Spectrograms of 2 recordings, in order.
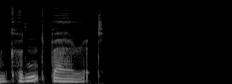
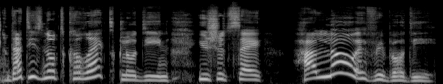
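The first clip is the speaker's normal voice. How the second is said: excited correction; 5 semitones higher, 3 dB louder than usual. A narrator's reading. Mamselle correcting Claudine.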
